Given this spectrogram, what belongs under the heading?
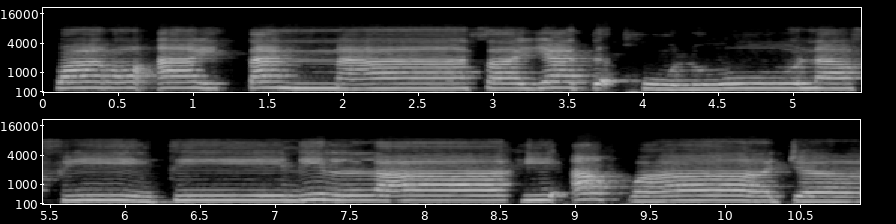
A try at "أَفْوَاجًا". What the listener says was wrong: Afnya tidak panjang, tapi pengucapan afnya sempurna. Ayo, sempurnakan pengucapan F-nya.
